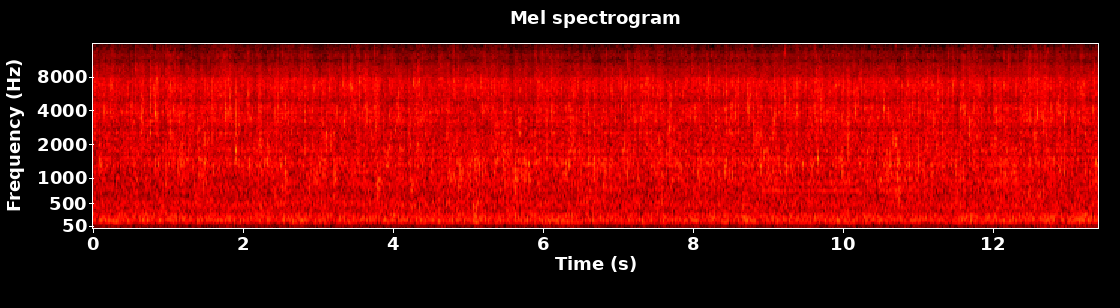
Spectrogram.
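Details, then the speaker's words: Water turned back on, hot and cold, through new temporary PEX construction lines in a fixer-upper, with SharkBite fittings joining the PEX to the old pipe; steady even rush, no banging or spitting air, normal flow. "Alright, the water's on, hot and cold."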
